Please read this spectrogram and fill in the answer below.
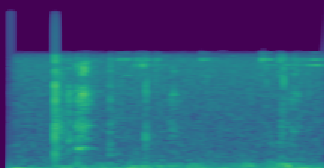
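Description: A dog taking off to leap over a cardboard box: a few sharp clicks in the first second and a brief whine about half a second in, over a low rumble.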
